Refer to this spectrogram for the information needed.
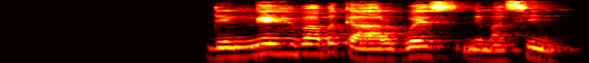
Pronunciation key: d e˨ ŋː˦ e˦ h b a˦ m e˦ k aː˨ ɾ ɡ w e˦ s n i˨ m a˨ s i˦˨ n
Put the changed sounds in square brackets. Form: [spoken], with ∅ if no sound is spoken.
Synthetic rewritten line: d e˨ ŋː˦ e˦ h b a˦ [b] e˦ k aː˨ ɾ ɡ w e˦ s n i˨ m a˨ s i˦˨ n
